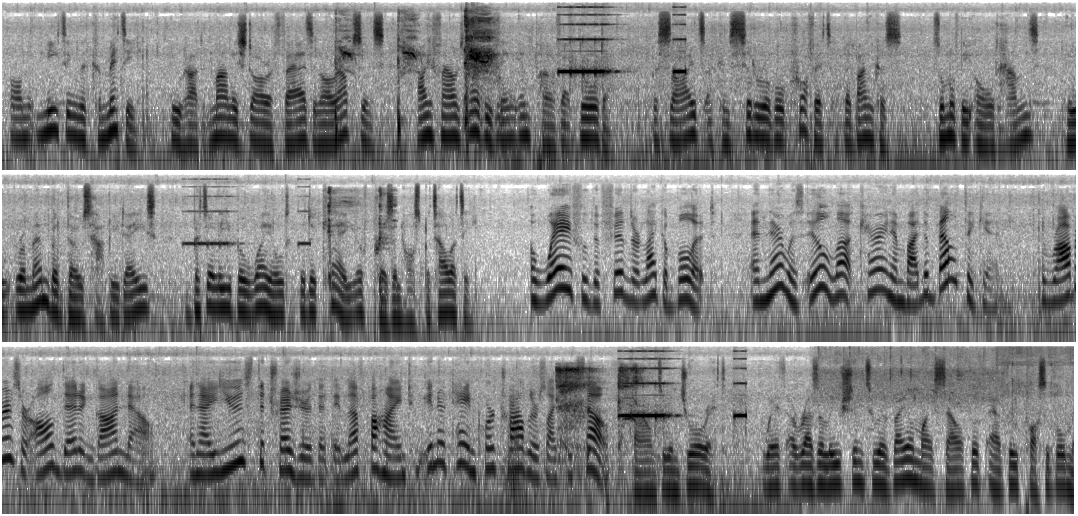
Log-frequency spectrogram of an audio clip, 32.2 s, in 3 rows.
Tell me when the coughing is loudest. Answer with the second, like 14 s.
5 s.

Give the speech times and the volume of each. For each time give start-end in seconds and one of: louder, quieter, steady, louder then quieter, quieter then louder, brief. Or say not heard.
0.1-32.1 steady.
